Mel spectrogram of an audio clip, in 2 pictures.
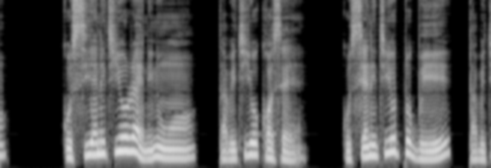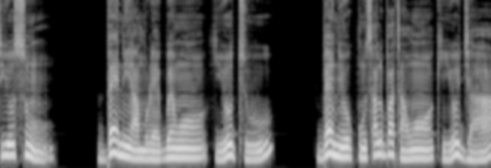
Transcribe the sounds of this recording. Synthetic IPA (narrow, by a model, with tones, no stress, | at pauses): ko˨si˧ɛ˧nĩ˧ti˦jo˦ɾɛ˦˨nĩ˨˦nũ˦˨w̃ɔ̃˧ | ta˨bi˨˦ti˦jo˦˨kɔ˧sɛ˨ | ko˨si˧ɛ˧nĩ˧ti˦jo˦˨to˦˨ɡ͡be˨˦ | ta˨bi˨˦ti˦jo˦sũ˦˨ | bɛː˦˨nĩ˧a˨mũ˨ɾɛ˨ɡ͡bɛ˨˧w̃ɔ̃˧ki˨joː˦˨tʰu˨˦ | bɛː˦˨nĩ˧o˧kũ˧sa˦lo˦ba˦ta˨w̃ɔ̃˧kʰi˨joː˦˨d͡ʒa˨˦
